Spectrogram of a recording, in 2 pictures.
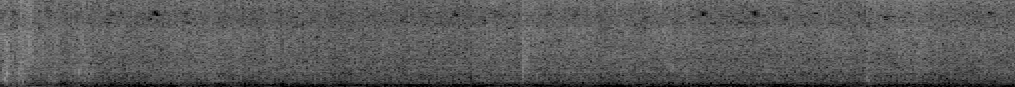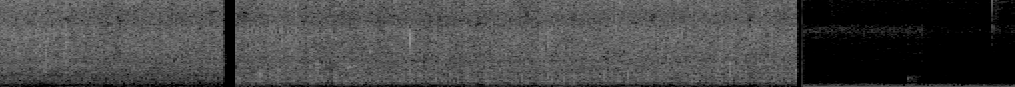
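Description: Cream sauce simmering and sizzling in a frying pan as pan-fried potato gnocchi are stirred in with chopsticks, a steady crackling hiss. About nine seconds in it cuts off suddenly and a steady low hum takes over.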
